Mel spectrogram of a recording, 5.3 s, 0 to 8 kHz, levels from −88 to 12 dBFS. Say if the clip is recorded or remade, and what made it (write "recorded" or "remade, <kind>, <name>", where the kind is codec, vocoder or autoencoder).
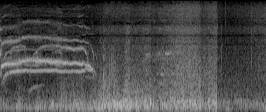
remade, vocoder, BigVGAN v2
